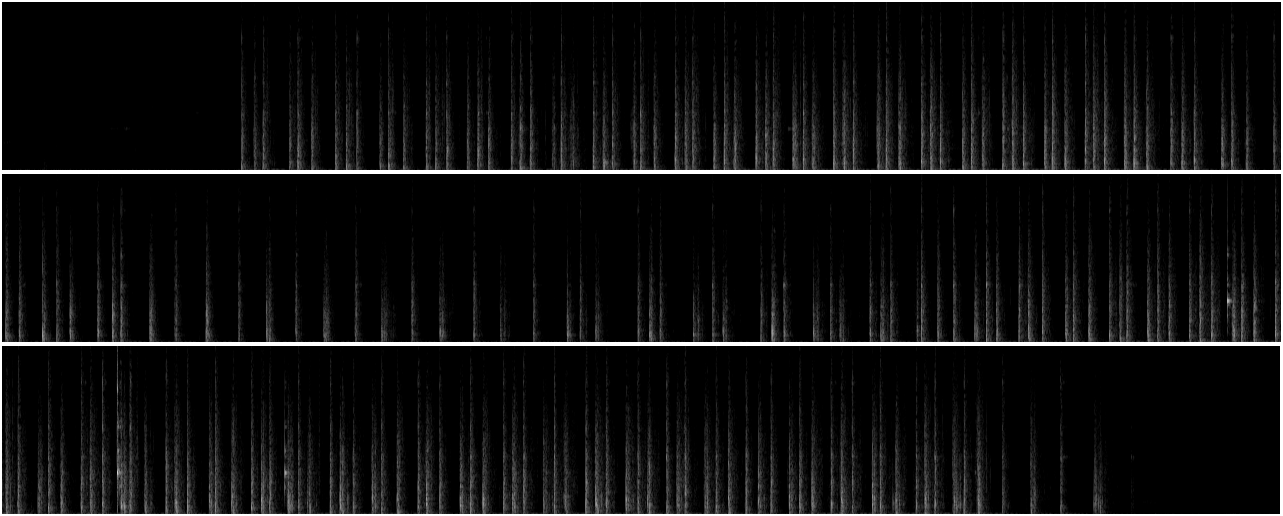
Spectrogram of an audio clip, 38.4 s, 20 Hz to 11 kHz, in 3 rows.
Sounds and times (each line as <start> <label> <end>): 2.4 Horse Galloping 14.6
18.5 Horse Galloping 36.7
